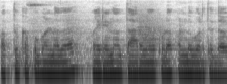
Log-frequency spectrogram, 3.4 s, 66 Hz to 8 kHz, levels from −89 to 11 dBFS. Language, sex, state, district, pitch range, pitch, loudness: Kannada, male, Karnataka, Bidar, 115-120 Hz, 115 Hz, -13 LUFS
